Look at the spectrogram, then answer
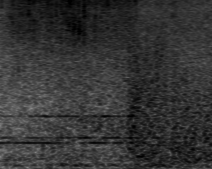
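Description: Thunder rumbles heavily over steady rain in a stormy outdoor scene in the video game Life Is Strange, loud and close with a deep swelling roll.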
